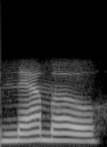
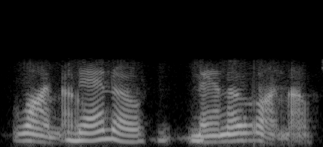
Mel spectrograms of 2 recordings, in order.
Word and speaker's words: NaNoWriMo: I mean, didn't this kind of all start over the Namo, am I saying it right? Nano. NaNoWriMo.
